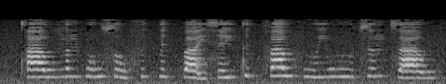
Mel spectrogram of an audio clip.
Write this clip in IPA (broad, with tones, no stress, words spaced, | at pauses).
t̪ʰaː˨wŋɐ˧npo˨˧w so˨˩wfɪ˧k̚lɪ˨k̚ paː˨˩jse˨˥j t̪ɪ˧k̚faː˥wfuː˨˧j wuː˧t͡sɵ˥n t͡saː˨w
